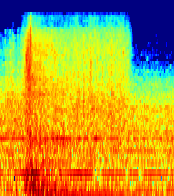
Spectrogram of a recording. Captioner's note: rain pouring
